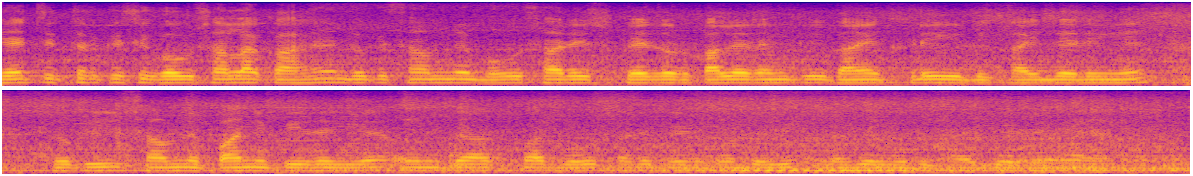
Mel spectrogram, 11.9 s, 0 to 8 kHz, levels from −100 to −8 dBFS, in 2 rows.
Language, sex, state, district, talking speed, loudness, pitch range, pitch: Hindi, male, Maharashtra, Nagpur, 210 wpm, -21 LUFS, 115-125 Hz, 120 Hz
